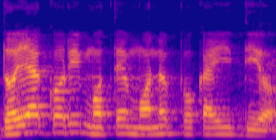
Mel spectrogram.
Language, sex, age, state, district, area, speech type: Odia, male, 30-45, Odisha, Rayagada, urban, read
